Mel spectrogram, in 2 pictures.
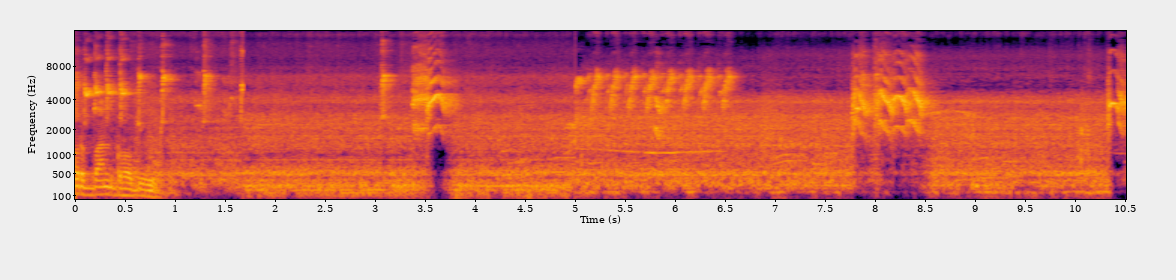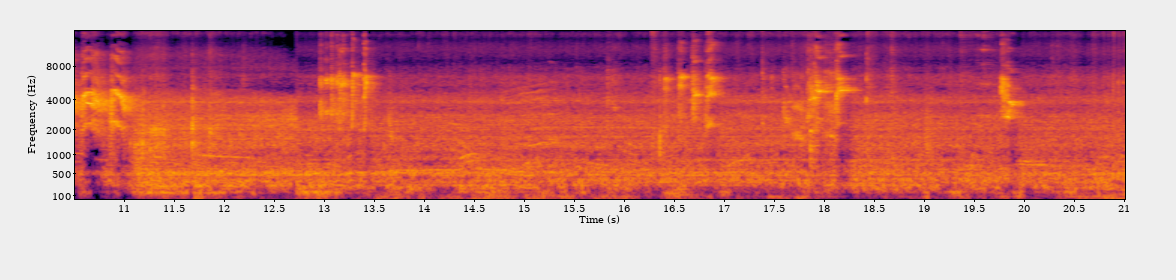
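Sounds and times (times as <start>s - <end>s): small parrots chirping: 3.0s - 3.8s, 4.9s - 6.7s.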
